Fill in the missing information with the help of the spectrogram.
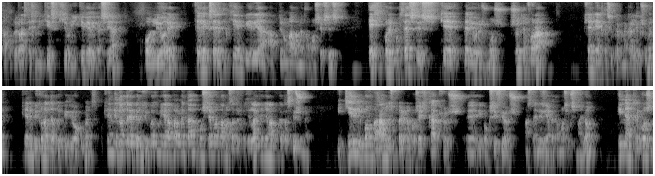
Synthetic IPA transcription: ɐ̰po̞ple̞vɾɐst̪e̞xnicisçiɾuɾʝiciðiɐðikɐsiɐ | po̞lio̞ɾi | θe̞lie̞kse̞ɾe̞t̪icie̞mbiɾiɐʔɐ̰po̞̥t̪ino̞mɐðɐme̞t̪ɐmo̞sçe̞fsis | e̞çipɾo̞ipo̞θe̞sisce̞pe̞ɾio̞ɾizmusːeo̞t̪iɐfo̞ɾɐ | pçɐineie̞kt̪ɐsi̥pu̥pɾe̞pinɐkɐlipsume̞pçɐineipikno̞t̪it̪ɐpue̞piðio̞kume̞pçɐineiðot̪eɾiɐpe̞ɾioçipuexume̞ʝɐnɐpɐɾume̞t̪ɐmo̞sçe̞vmɐt̪ɐmɐst̪ɐt̪ɾixo̞θilɐcɐʝɐnɐːpo̞kɐt̪ɐst̪isume̞ | iciɾilipo̞npɐɾɐɣond̪espu̥pɾe̞pinɐpɾo̞se̞çi̥kɐpço̞sipo̞psifio̞sɐsθe̞nizʝɐme̞t̪ɐmo̞sçe̞fsimɐ̰ʎo̞n | ine̞ɐkɾivo̞z

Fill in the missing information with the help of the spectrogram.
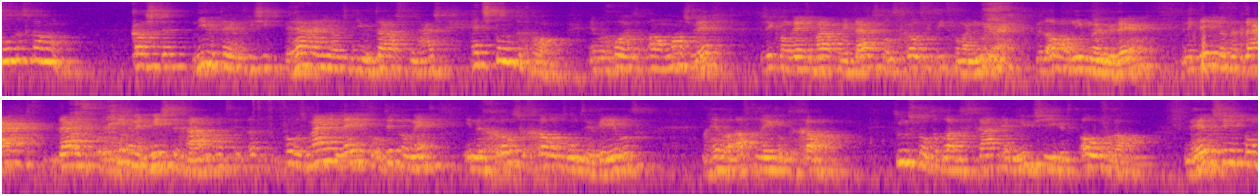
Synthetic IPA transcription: stɔntətkɑl | kɑstəniʋəteoviziəɦɛradiowsniwətaːsfɔənɦœɥsɦətstɔntəvəʋɑ̰nɛnʋəχoːjtɑlˠəmɑsʋɛχ | d̥ɵsɪkʋɑnrejkənbaːəʋɪːɹtdœɥtstɔtətχrowtχəbitfɑnmɛjnmudəɹmɛtɑlˠəmaːlˠniwnaməlɛɹ | ɛnɪɡ̚dɛŋɡ̚dɑtədaːɹ | daːɹɑtbəχɪnəmɛtmɪstəχaːnʋɑntfɔlˠχənsmɛjlejvdəɔb̚dɪtmowmɛntɪndəχrowtstəχrɑbəlˠtɔntɛɹʋɪːrəlˠt | nɔχɦeːlˠʋɑlˠɑfχəlɪtəɔb̚dəχrɑbə̰ | tunstɔntəblɑŋsəstraːtɛnːyziɪkətowvərɑ̰lˠ | ənɦeːlˠsɪnpo

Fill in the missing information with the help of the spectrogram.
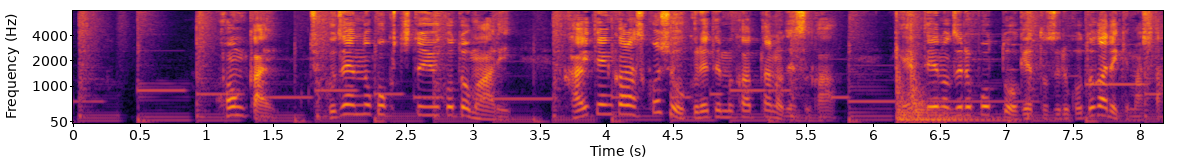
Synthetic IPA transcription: kʰõ̞ŋka̰it͡ɕo̞̥kɯ̟zẽ̞nːo̞ko̞kɯ̟̥t͡ɕi̥t̪o̞jɯ̟ːko̞t̪o̞mo̞aɾʲikʰait̪ẽ̞ŋkaɾasɨ̥ko̞ɕiokɯ̟ɾe̞t̪e̞mɯ̟kat̪ːano̞d̪e̞sɨɡa̰ | ɡ̥ẽnt̪e̞ːno̞zeɾopo̞t̪ːoːɡe̞t̪ːo̞sɨɾɯ̟ko̞t̪oɡad̪e̞kʲimaɕi̥t̪a

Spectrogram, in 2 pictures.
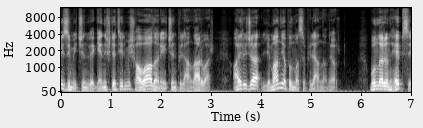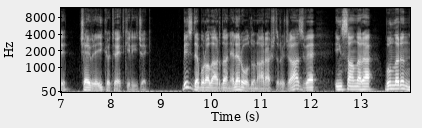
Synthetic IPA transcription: izimit͡ʃʰinvɛɟe̞niʃlʲe̞t̪ʰilʲmiʃhavaːlˠanɯit͡ʃʰinpʰilʲa̰nlˠaɾva̰ɾ̥ajɾɯd͡ʒalʲimanjapʰɯlˠmasɯpʰilʲa̰nlˠa̰nɯ̰jo̞̰ɾ̥ | bunlˠaɾɯnɦepsḭ | t͡ʃʰɛvɾe̞jicʰø̞t̪ʰyɛ̰t̪cʰḭlʲḭjḭd͡ʒɛ̰cbizd̪ɛbuɾalˠaɾd̪ane̞lʲæɾo̞lˠd̪uːnua̰ɾa̰ʃt̪ʰɯɾɯ̰d͡ʒaːzvɛ | insanlˠaɾabunlˠaɾɯnː

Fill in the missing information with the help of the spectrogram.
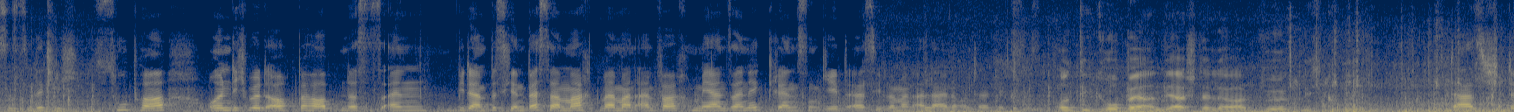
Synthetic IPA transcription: sɪstv̥ɪɐklɪçz̥uːpʰɐ | ʔʊntɪçv̥ʏɐdəaʊxb̥əhaʊp̚tn̩d̥asɛsʔa̰ɪnən | viːɾɐaɪnbɪsçənbɛsɐmaχtvaɪlmanʔa̰ɪnfaχmeːɐanzaɪnəɡ̥ʁɛnt͡sn̩ɡeːta̰lsiːvɛnmanʔa̰laɪnəʊntɐveːksɪstʔʊnt̚d̥iːɡʁʊpəa̰ndeːɐʃtɛləvaːɐvɪɐklɪçkʰṵːld̥asʃ

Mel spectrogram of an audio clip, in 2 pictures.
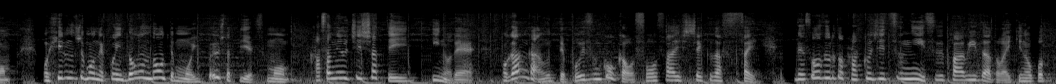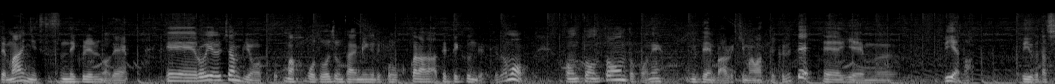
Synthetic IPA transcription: moːçiɾɯ̟noʑimonekokoɲ̟id̪õ̞nd̪õnt̪ːemoːipːaioɕt͡ɕat̪ːeiːd̪esɨ̥moːkasaneɯ̟t͡ɕiɕi̥t͡ɕat̪ːe̞iːno̞d̪e̞moɡãŋɡã̰ɰ̃ɯ̟t̪ːe̞po̞izɨ̃ŋko̞ːkao̞so̞ːsaiɕi̥t̪e̞kɯd̪asaḭ | d̪e̞so̞ːsɨɾɯ̟t̪o̞kakɯ̟ʑit͡sɨɲ̟isɨːpaːbʲizaːt̪o̞kaikʲino̞ko̞t̪ːe̞maeɲ̟isɨ̥sɨ̃nd̪e̞k̬ɯ̟ɾe̞ɾɯ̟no̞̰d̪e̞̰eːɾo̞iaɾɯ̟t͡ɕãmpʲĩɰ̃akmaho̞bo̞d̪o̞ːʑimo̞t̪aimʲĩŋɡɯd̪e̞koko̞kːaɾa̰ːt̪e̞t̪e̞kɯ̟̃nd̪e̞sɨ̥ke̞d̪o̞mo̞ | t̪õ̞nt̪õ̞nt̪õ̞nt̪o̞ko̞̰ne̞ | zẽ̞mbɯ̟a̰ɾɯ̟kʲimaβat̪ːe̞kɯ̟ɾe̞t̪e̞eːɡe̞ːmɯ̟ | ɾʲiat̪o̞̥̰jɯ̟ːkat̪at͡ɕi̥

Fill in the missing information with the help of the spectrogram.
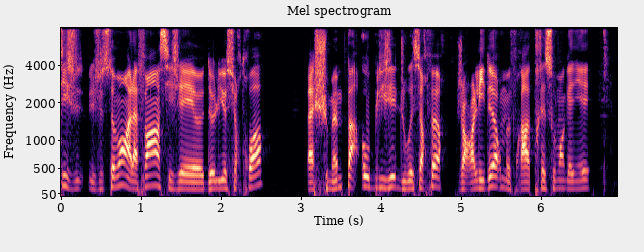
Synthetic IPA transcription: siʒʒyst̪əmɑ̃alafɛ̃siʒeød̪əljøsyʁt̪χwa | b̥aʒəʃɥimɛmpa̰ʔɔbliʒed̪əʒuesœʁfœʁʒɑ̃ʁlid̪œʁməfəʁat̪χɛsuvɑ̃ɡaɲe

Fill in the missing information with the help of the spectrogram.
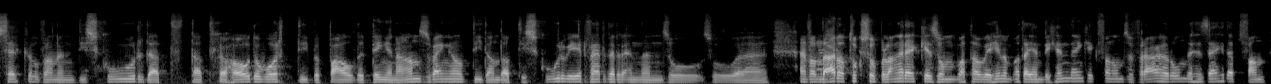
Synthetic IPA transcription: sɪrkəlˠvɑnəndiskuːrdɑtd̥ɑtxəɦɔwdənʋɔrt̚dibəpaːlˠdədɪŋənaːnzwɛŋəlˠt̚d̥idɑndɑt̚d̥iskuːrʋɪːrvɛrdərɛnɛnzoːz̥oː | ɛnvɑndaːrdɑtoːksoːbəlɑŋɾɛjkɪsɔmʋɑtɑwəɦɪːlʋɑtɛjɪnbəɣɪndɛŋkɪkfɑnɔnzəvraːɣərɔndəɣəzɛxtɦɛp̚tfɑn

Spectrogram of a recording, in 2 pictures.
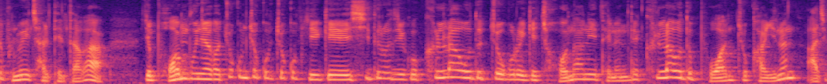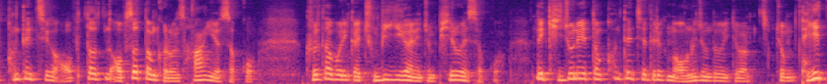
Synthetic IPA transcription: epuɭmjʌŋit͡ɕaɭdwe̞ndaɡa | id͡ʑe̞poanbuɲaɡat͡ɕ͈ok͈ɯmt͡ɕ͈ok͈ɯmt͡ɕ͈ok͈ɯmikʰeɕʰidɯɾʌd͡ʑiɭɡokʰɯɭːaudɯt͡ɕ͈oɡɯɾoiɡe̞t͡ɕʌnaɲidwe̞nɯnde̞kʰɯɭːaudɯpoant͡ɕ͈ok͈ʰaŋinɯna̰d͡ʑikʰʌntʰe̞nt͡ɕʰɯɡa̰ʌ̰pt͈ʌʌp̚s͈ʌt̚t͈ʌnkɯɾʌnsʰaŋwaŋiʌs͈ʌt̚k͈okɯɾʌdaboɲik͈at͡ɕuŋbiɡiɡaɲit͡ɕompʰiɾoɦe̞s͈ʌk̚k͈o | kɯnde̞kid͡ʑone̞ːt͈ʌnkʰʌntʰe̞nt͡ɕʰɯdɯɾikɯɾmʌnʌnɯd͡ʑʌŋdoid͡ʑeat͡ɕomtwe̞ɡe̞

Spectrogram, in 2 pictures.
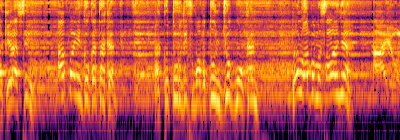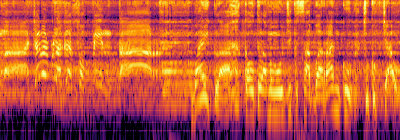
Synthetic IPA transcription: akiɾasɪʔapajaŋkaukat̪akan | ʔakut̪uɾut̪̬isəmuapət̪uɲd͡ʒʊk̚mukanlaluapamasalahɲa | ajola̰d͡ʒaŋanbəlaɡasopint̪arbaɪkla̰hkaut̪əlahməŋud͡ʒikəsabaɾankut͡ʃukʊp̚d͡ʒaṵ

